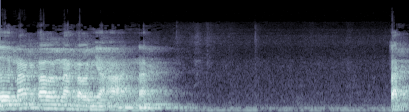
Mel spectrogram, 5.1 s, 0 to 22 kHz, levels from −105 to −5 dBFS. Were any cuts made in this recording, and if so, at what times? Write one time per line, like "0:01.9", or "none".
none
